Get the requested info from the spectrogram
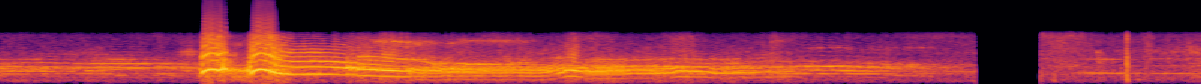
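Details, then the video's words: Pet dog howling back in answer to another dog heard from a screen: two sharp rising yelps, then a long wavering tonal howl sliding slowly downward with rich harmonics, fading out after about five seconds, followed by brief quiet and a faint click. "Howling Molly"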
